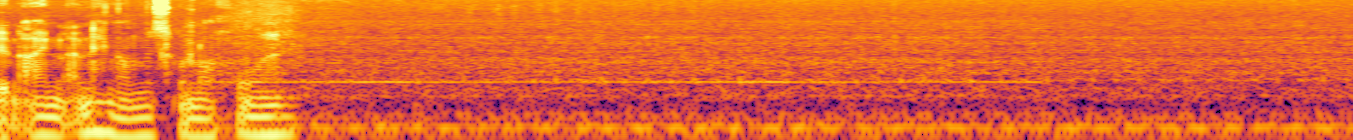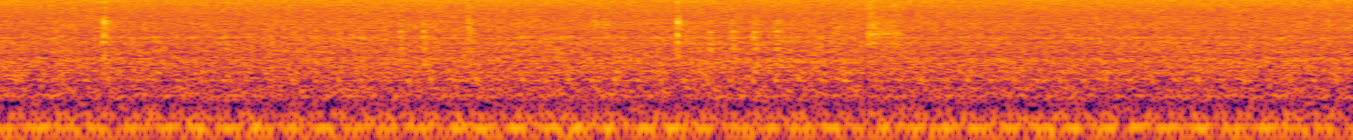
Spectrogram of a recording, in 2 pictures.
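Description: Grain pours out of a tipping trailer.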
